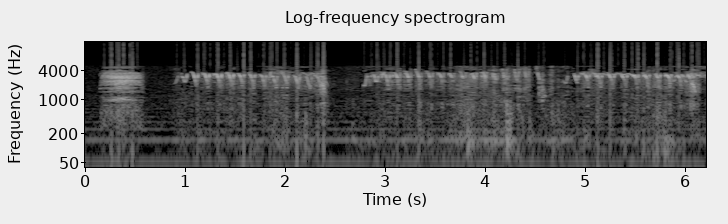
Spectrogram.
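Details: Eurasian eagle-owl filmed by webcam while feeding on 29 May 2011: one short harsh squeal, then three long bouts of rapid high chittering notes separated by short pauses, with a faint low hum underneath.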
